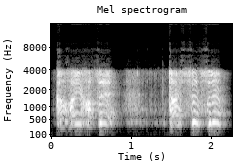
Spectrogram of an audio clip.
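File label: on fire mood low, speech japanese; War Thunder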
